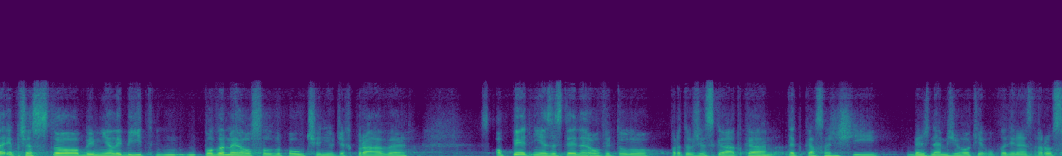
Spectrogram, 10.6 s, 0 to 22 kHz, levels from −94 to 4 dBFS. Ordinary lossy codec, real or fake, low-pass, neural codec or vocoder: Opus, 16 kbps; fake; 9.9 kHz; codec, 16 kHz in and 24 kHz out, 0.9 kbps, LongCat-Audio-Codec, fine tuned four codebook decoder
